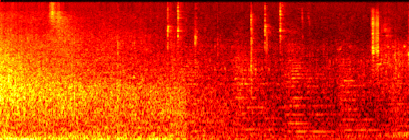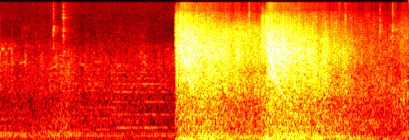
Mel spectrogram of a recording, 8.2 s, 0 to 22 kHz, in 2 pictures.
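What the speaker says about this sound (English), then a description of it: "Mines go off, possibly for a 2nd time against this Grenadier" Land mines detonating in Company of Heroes during a 2v2 match, a sudden loud, broad blast near the end that cuts through a dense rumble of ongoing battle noise and distant gunfire.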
